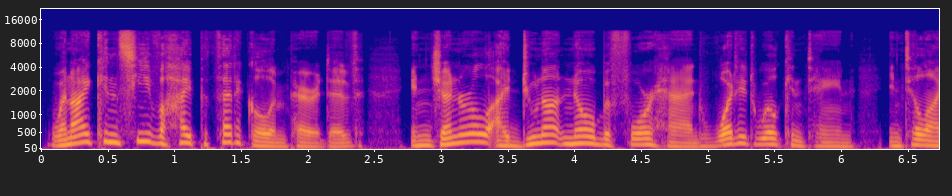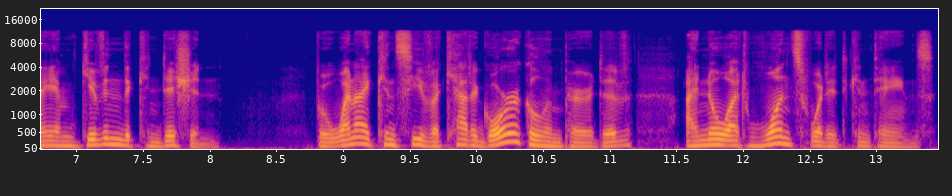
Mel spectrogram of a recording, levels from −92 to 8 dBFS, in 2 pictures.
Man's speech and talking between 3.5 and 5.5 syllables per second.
No: male; 5.8 syllables/s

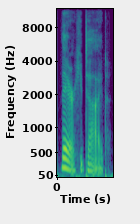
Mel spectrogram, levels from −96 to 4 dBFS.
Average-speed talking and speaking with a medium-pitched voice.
Yes: average, 175 wpm; medium, 160 Hz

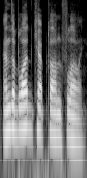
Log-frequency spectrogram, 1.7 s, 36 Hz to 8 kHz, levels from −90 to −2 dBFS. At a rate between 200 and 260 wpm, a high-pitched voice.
No: fast, 205 wpm; low, 130 Hz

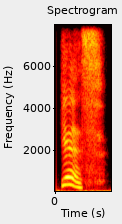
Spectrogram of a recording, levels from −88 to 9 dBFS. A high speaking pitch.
Yes: very high, 290 Hz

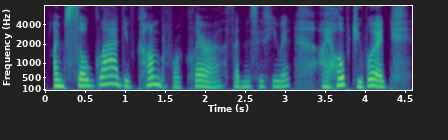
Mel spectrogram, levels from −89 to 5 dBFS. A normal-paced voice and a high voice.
Yes: average, 185 wpm; high, 205 Hz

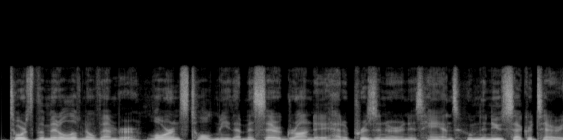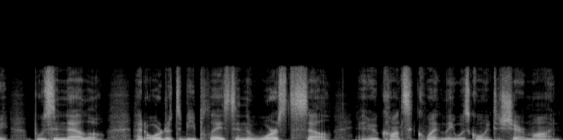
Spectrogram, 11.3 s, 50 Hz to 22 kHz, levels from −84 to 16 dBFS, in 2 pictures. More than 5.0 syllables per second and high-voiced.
No: 6.0 syllables/s; very low, 90 Hz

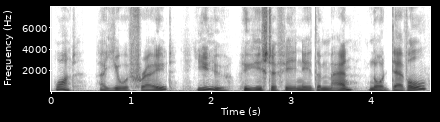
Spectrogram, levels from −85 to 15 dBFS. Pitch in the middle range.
No: low, 125 Hz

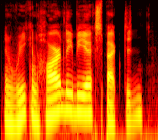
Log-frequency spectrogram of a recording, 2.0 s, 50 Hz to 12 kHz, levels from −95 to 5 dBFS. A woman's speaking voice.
No: male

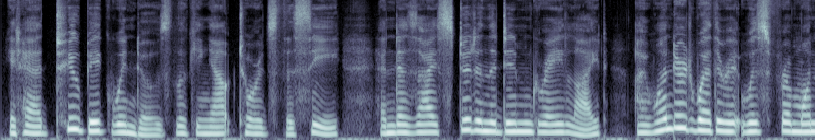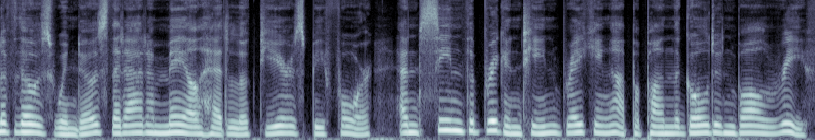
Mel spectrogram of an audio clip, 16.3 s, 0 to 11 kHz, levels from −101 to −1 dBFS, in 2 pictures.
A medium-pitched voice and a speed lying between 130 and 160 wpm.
No: medium, 180 Hz; average, 175 wpm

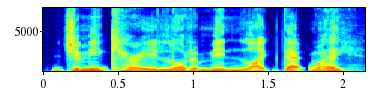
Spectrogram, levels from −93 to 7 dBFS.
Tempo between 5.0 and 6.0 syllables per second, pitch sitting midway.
Yes: 5.1 syllables/s; medium, 145 Hz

